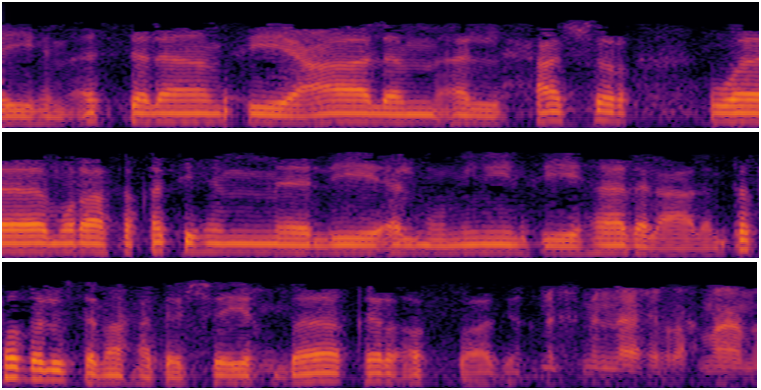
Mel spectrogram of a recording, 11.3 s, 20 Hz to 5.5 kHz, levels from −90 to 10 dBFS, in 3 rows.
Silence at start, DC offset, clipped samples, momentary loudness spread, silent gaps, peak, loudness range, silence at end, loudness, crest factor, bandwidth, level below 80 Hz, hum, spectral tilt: 0 s; under 0.1%; under 0.1%; 11 LU; none; -8 dBFS; 3 LU; 0 s; -28 LUFS; 18 dB; 3.8 kHz; -66 dBFS; none; -11 dB/octave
